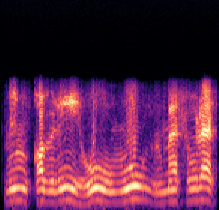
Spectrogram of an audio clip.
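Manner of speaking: قبلهم المثلات linked as qablihumu-l-mathulaat; slow recital, "u" vowels on both h and m of قبلهم; damma on haa and meem. Shown as a demonstration. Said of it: "بضم الهاء والميم".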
